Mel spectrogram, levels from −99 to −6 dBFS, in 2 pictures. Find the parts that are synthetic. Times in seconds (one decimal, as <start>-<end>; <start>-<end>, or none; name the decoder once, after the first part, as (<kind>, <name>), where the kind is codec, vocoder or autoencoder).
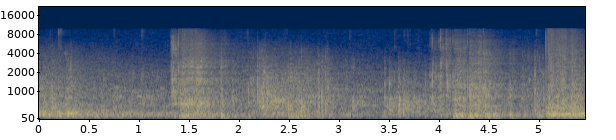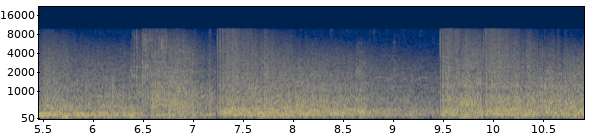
1.9-10.9 (vocoder, BigVGAN v2)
